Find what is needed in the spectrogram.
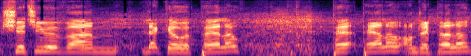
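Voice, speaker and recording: A man's high voice in an English accent, monotone and flat, at a fairly slow pace with very even loudness and music in the background. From England. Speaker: podcast host. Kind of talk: casual interview.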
